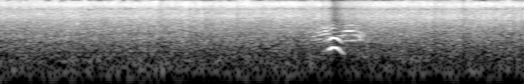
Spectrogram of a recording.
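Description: Steady, loud roar of water falling at Cheli Kuzhi waterfall, a continuous wash of noise with a brief whistle-like call in the middle.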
